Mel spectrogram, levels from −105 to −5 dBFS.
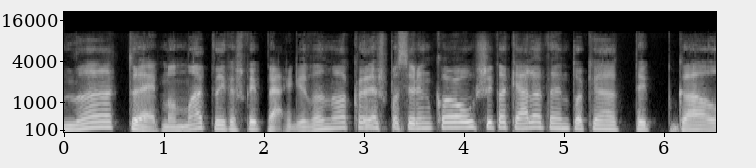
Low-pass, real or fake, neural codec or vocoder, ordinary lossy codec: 10.8 kHz; fake; codec, 24 kHz, 1 kbps, SNAC; AAC, 48 kbps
